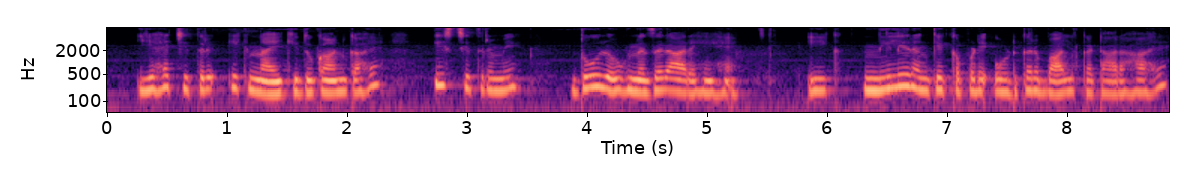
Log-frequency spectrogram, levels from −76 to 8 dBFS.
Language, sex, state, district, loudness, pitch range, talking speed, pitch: Hindi, female, Bihar, Samastipur, -15 LUFS, 180-210 Hz, 190 wpm, 190 Hz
